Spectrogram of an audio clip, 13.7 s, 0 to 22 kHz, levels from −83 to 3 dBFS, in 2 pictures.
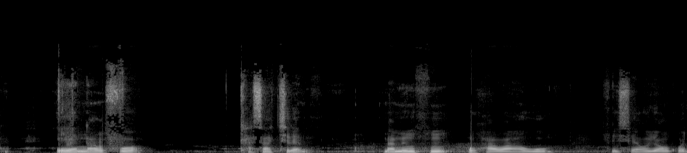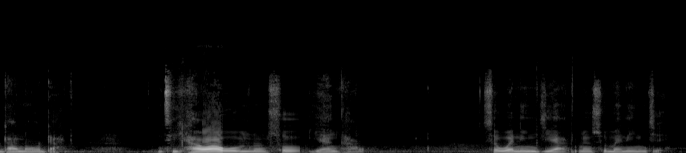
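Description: A speech recording with three kinds of fault. The level drops suddenly by about 6 dB at 1.02, 4.71 and 9.09 s. The likely cause is a microphone volume step-down by the call software. From 8.89 to 9.07 s the loudest peaks sound harsh and crackly, about 1 dB past the converter's limit. About 4% of the samples have their tops cut off. This is likely microphone overload, and it likely triggers the step-down that follows it. At 9.73 s a burst of packet loss leaves about 120 ms missing. The receiver fills the gap with a fading continuation of the last sound, until 9.88 s.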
